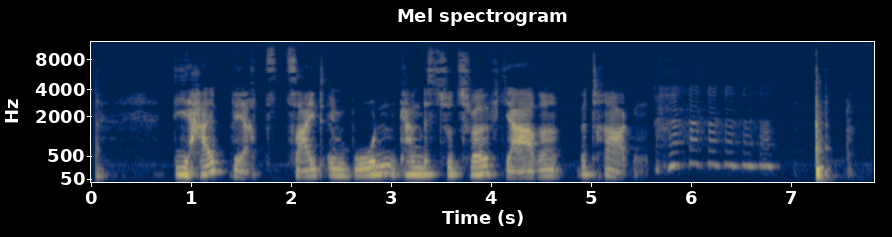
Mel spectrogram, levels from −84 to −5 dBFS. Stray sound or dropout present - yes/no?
yes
